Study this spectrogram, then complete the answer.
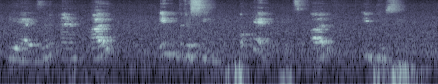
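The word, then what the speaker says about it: al-Idrisi: अल-इद्रिसी एंड अब ये कौन है, इनका नाम क्या है, ये कौन है, मैंने इनकी स्पेलिंग शेयर कर दी है। इट्स गिलामी they लियाइजन एंड अल-इद्रिसी। Okay, it's अल-इद्रिसी, तो ये ध्यान रखिएगा।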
